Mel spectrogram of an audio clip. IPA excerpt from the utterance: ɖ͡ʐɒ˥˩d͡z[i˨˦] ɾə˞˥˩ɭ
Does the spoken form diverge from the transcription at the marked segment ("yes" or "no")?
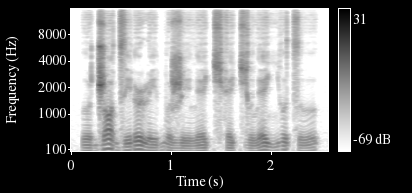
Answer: yes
